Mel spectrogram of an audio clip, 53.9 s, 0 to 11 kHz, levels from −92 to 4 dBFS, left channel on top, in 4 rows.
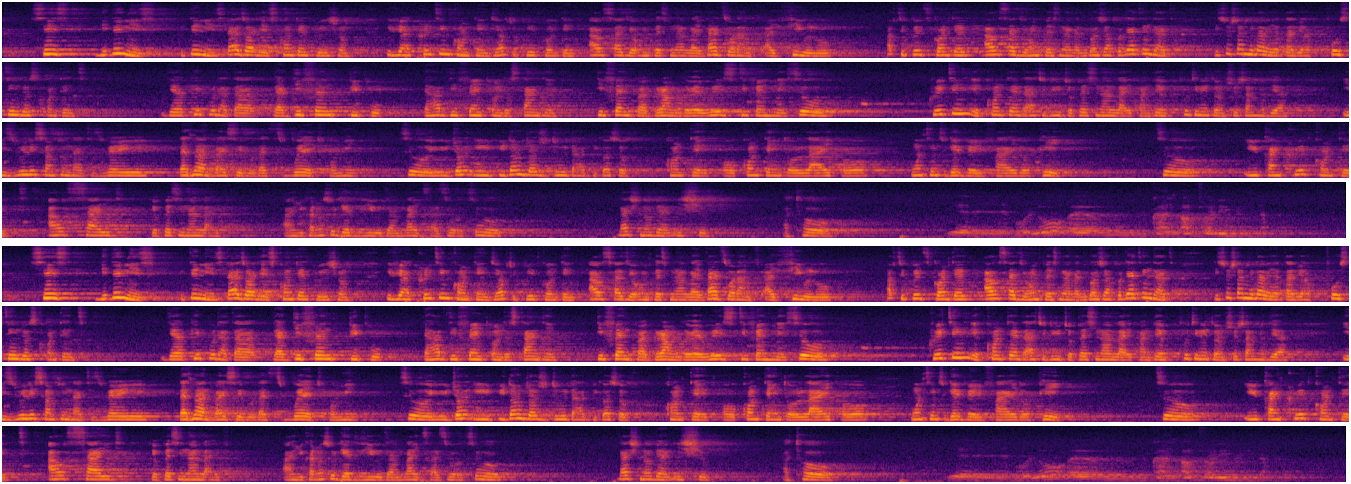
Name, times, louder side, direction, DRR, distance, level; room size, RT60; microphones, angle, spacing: voice 1, 0.3-0.7 0.9-1.5 1.9-3.5 3.9-8.3 8.9-11.7 12.1-14.3 15.1-17.3 17.7-19.0 19.4-21.8 22.7-26.3 26.9-28.4 28.7-30.5 30.9-33.3 33.6-35.6 36.0-37.6 38.5-38.9 39.4-40.5 40.9-41.6 41.9-42.6 43.2-45.4 46.6-47.5 48.2-48.7, right 2 dB, 30° right, 9 dB, 0.7 m, -25 dB
voice 2, 49.8-53.1, equal, 20° left, 2 dB, 3.1 m, -36 dB
27.5 x 25.0 x 7.4 m, 2.2 s
head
